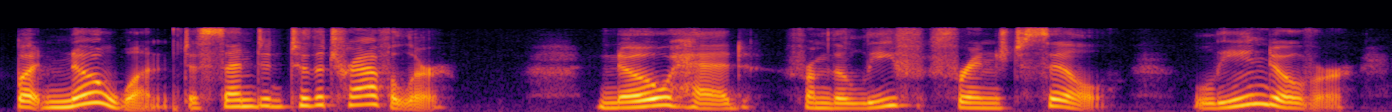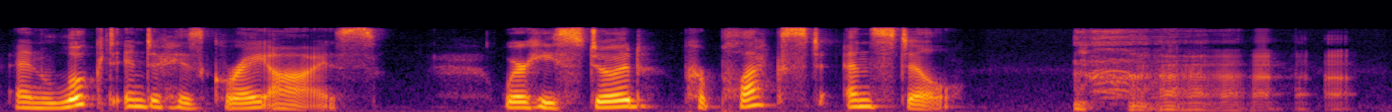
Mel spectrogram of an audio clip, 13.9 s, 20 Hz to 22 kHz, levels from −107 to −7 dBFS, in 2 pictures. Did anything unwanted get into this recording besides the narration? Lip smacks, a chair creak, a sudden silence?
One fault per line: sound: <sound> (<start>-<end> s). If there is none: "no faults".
sound: laugh (12.3-13.8 s)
